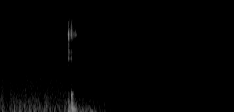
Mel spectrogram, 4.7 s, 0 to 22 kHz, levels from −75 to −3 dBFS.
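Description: Nothing in the signal is technically at fault: the speech is intact and then eases gently down in an ordinary editorial fade-out, starting at about 1 s and complete by 2.5 s, with no click or hard edge.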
